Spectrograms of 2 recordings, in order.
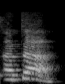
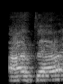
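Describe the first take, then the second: First: "ata" stressed on the last syllable, a-TA; stress at the end. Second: "ata" stressed on the first syllable, A-ta; wrong stress. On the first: Teacher correcting the accent, "ata" with final stress. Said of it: "The accent should be at the end". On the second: Teacher showing students the mistake, "ata" with early stress. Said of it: "It's not ata". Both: Shown as a demonstration.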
